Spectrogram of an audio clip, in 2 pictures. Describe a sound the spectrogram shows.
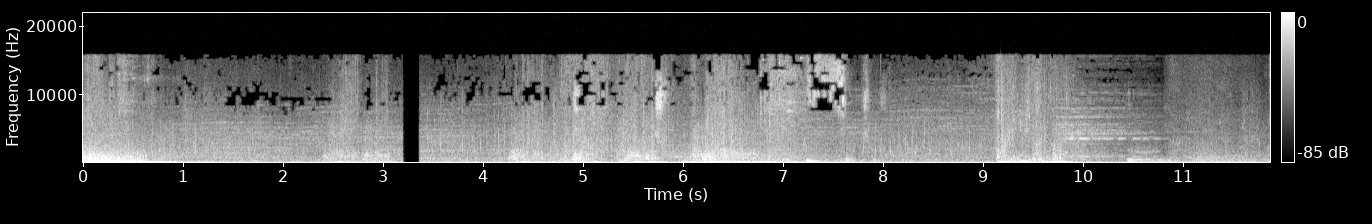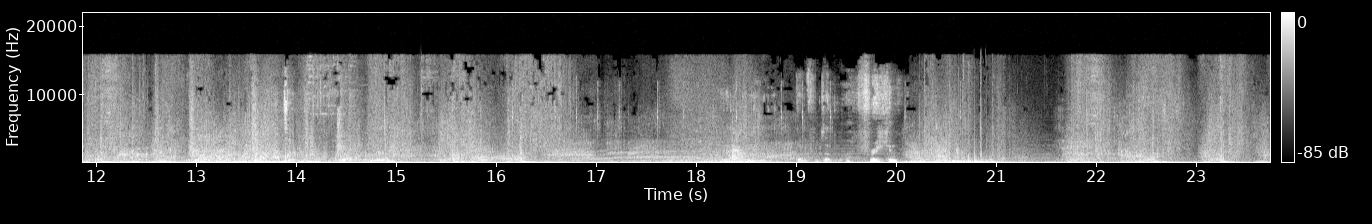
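Game combat sounds clash and thud with magic effects.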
